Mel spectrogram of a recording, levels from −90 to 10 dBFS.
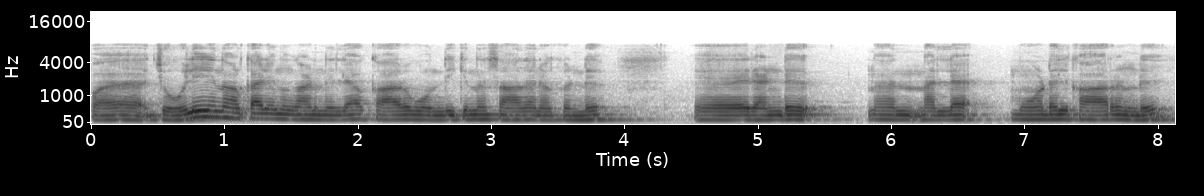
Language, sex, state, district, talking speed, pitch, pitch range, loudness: Malayalam, male, Kerala, Kozhikode, 125 wpm, 120 Hz, 115-125 Hz, -16 LUFS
